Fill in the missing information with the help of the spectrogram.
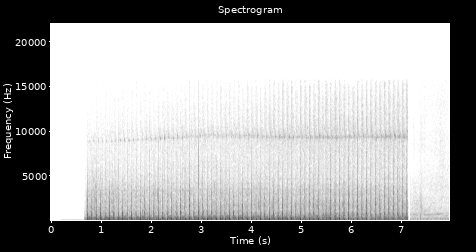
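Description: Helicopter rotor chopping: rapid, even blade slaps, about a dozen a second, over a steady low drone. It starts after a brief silence and cuts off abruptly about seven seconds in.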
